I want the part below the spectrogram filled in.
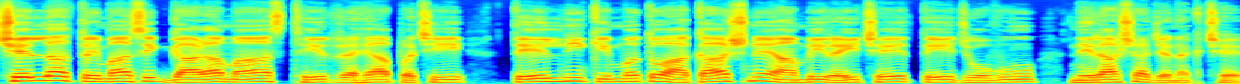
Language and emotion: Gujarati, sad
